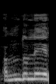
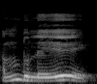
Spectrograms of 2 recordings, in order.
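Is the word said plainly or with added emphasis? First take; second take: plain; emphasized. First: The word is said plainly without added emphasis. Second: The word is said with added yamak emphasis. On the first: The speaker calls it wrong. "ਇਹ ਵੀ ਅੰਧੁਲੇ ਨਾਮ ਨਹੀਂ ਕਹਿਣਾ ਹੈ" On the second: The speaker calls it right. "ਅੰਧੁਲੇ ਪਦ ਤੇ ਯਮਕ ਲਾ ਦੇਣੀ ਹੈ"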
